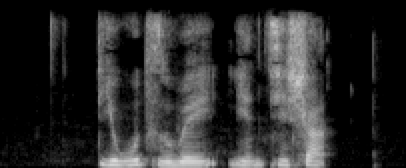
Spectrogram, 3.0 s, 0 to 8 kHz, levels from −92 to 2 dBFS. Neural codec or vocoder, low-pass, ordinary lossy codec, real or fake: none; 7.2 kHz; AAC, 48 kbps; real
